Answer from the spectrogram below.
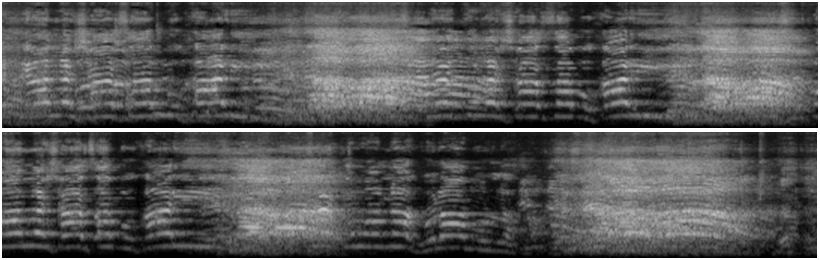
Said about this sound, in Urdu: وڈیاں دے نعرے بڑے خلوص نال لا رہے ہیں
